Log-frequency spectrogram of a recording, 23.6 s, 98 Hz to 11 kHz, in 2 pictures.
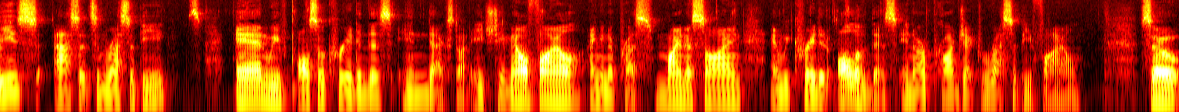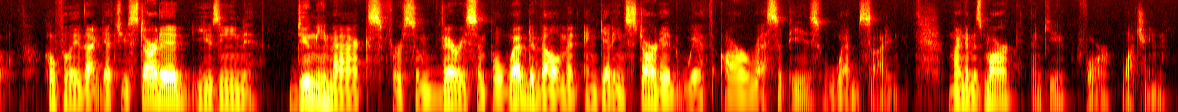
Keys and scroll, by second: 1.0 Escape, 2.5 j, 3.1 shift+v, 5.4 Escape, 7.0 -, 8.5 shift+v.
